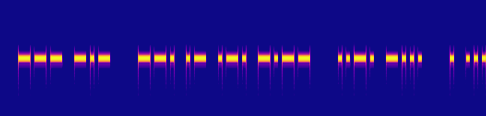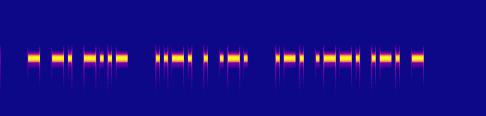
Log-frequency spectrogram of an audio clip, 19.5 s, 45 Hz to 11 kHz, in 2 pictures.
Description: Morse code, heard as a keyed tone, about 15 wpm, 700 Hz. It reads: OK GARY FB ES TNX FER RPRT
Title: Practice QSO - Exchange 2 - Info - 15wpm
